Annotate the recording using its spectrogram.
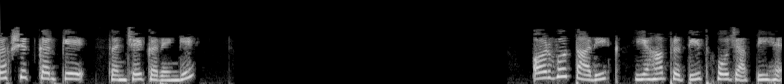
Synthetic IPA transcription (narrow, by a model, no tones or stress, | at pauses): əkʃɪt̪̚kɐɾkesɐ̃ɲt͡ʃəjkɐɾẽːŋɡeː | ɔːɾʋot̪aːɾiːxjɐɦãpɾɐt̪iːt̪hod͡ʒaːt̪iɦɛː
